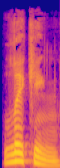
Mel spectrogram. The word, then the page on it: licking: American English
